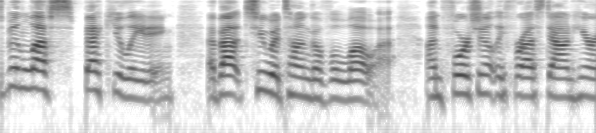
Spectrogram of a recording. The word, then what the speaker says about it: Tagovailoa: the Miami media, but you pronounce it Tagovailoa. That's how you say it. I guess it's a Hawaiian thing.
